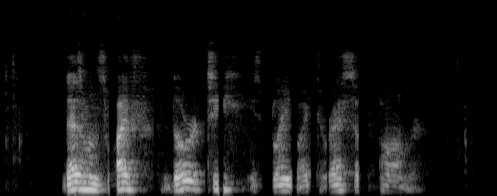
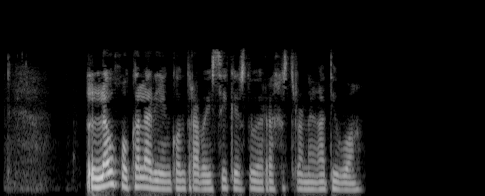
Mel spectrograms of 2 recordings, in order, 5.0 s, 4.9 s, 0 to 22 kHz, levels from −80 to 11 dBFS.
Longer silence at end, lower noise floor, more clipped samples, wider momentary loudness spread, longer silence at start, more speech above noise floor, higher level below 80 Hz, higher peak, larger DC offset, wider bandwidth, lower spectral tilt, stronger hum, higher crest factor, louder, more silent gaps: second, 0.95 s vs 1.25 s; first, -65 dBFS vs -54 dBFS; neither; first, 20 LU vs 13 LU; second, 0.65 s vs 0.85 s; first, 46 dB vs 35 dB; about the same, -64 dBFS vs -60 dBFS; about the same, 0 dBFS vs 0 dBFS; neither; about the same, 7.4 kHz vs 8 kHz; first, -8.5 dB/octave vs -6 dB/octave; neither; about the same, 20 dB vs 20 dB; about the same, -19 LUFS vs -20 LUFS; first, 2.67-2.71 s vs none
